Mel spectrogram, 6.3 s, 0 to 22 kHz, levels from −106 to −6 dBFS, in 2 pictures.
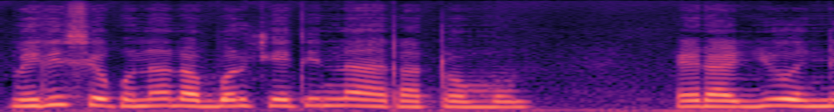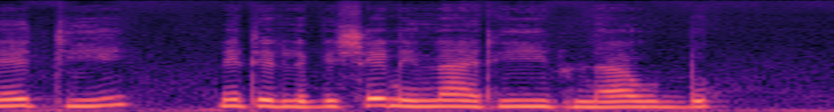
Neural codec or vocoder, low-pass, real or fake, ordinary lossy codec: codec, 44.1 kHz, 3.4 kbps, Pupu-Codec; none; fake; none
